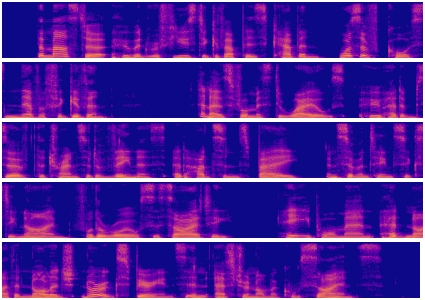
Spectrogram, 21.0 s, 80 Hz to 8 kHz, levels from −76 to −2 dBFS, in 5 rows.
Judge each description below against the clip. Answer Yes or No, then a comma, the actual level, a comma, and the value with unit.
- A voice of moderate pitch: Yes, medium, 165 Hz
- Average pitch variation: Yes, average, 4.2 semitones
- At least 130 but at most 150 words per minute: Yes, slow, 135 wpm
